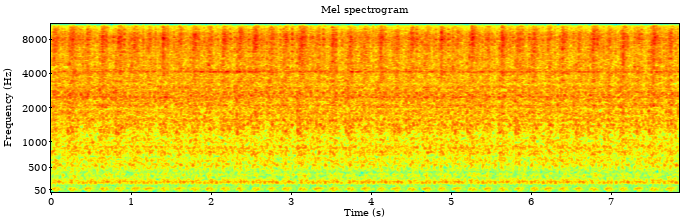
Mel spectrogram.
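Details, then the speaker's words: Cummins diesel engine in a C40 project truck: loud idle with an uneven, stumbling beat of about two or three lumps a second, runs decent at higher rpm; cylinder missing, cause not found. "It's definitely missing, carrying on, just, I don't know, runs decent if you bring it up into the RPMs a little bit, but we've seen that before with misses."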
